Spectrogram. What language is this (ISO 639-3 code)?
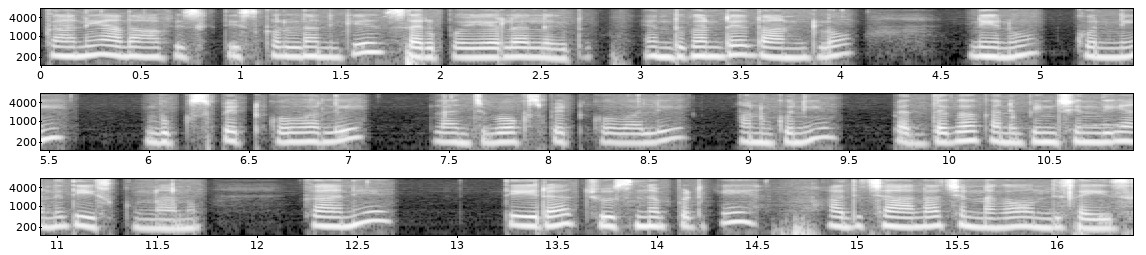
tel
